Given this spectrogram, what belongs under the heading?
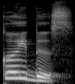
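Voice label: "кӧйдыс", Komi, female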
